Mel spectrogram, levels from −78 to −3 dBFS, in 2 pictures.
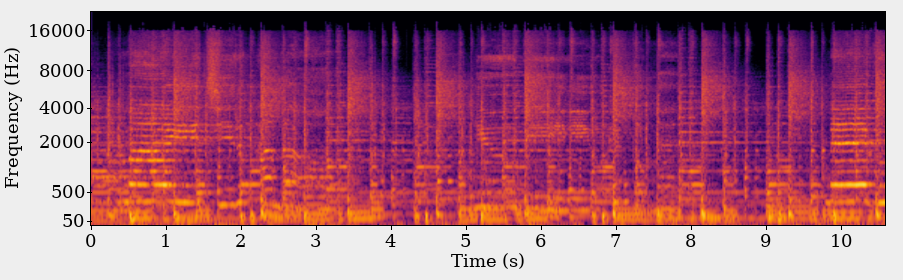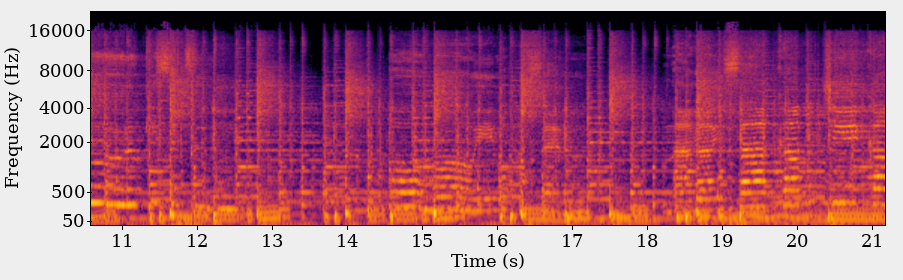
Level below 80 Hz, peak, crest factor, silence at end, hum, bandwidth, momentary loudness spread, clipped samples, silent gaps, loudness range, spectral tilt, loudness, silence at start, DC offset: -32 dBFS; -2 dBFS; 18 dB; 0 s; none; 19 kHz; 8 LU; under 0.1%; none; 4 LU; -3.5 dB/octave; -18 LUFS; 0 s; under 0.1%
